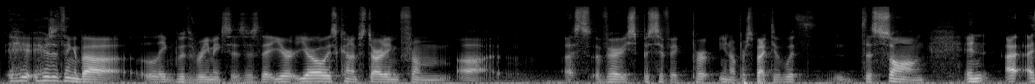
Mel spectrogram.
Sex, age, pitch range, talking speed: male, 20-39, 100-125 Hz, 175 wpm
